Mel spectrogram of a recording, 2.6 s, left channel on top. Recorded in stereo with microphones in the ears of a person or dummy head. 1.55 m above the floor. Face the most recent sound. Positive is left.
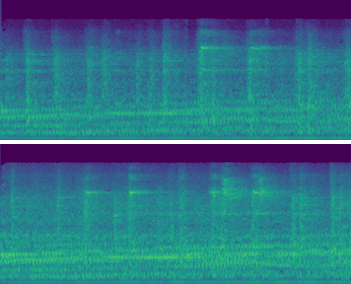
turn(degrees=-60)  # may be behind; listen again after turning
